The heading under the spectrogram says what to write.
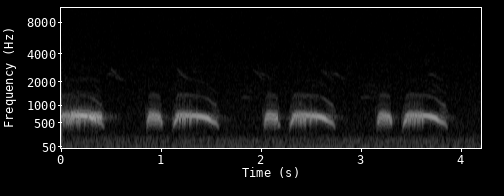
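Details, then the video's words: Spotted dove from Gia Lai, Vietnam, a molting decoy facing a combative wild rival in August 2020: deep coos in short-long pairs, the long note slightly falling at its end, repeated steadily. "Cu gáy"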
